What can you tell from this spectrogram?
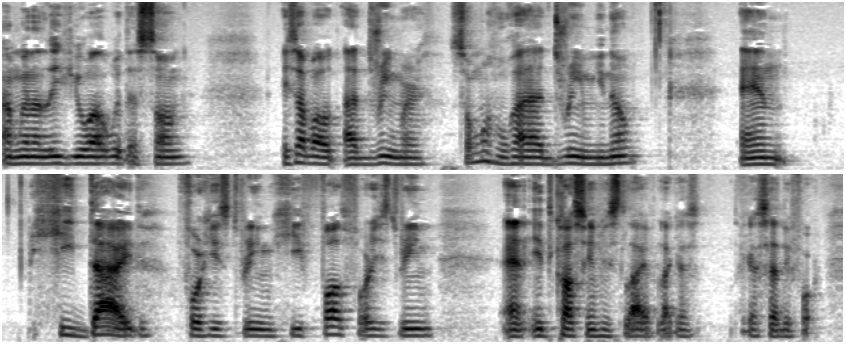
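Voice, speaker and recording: A man with a Spanish accent at a medium pitch, moderate pace and fairly even intonation, with long, frequent pauses, in a very clean recording with a silent background. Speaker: podcaster. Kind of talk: solo political commentary podcast. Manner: halting, many fillers and repetitions.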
